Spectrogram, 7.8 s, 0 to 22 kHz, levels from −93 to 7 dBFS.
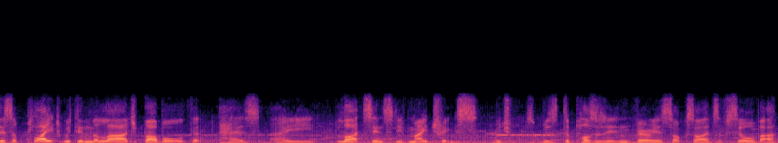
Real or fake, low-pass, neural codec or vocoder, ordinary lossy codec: fake; 7.2 kHz; vocoder, 22.05 kHz, 80 mel bands, WaveNeXt; Opus, 32 kbps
